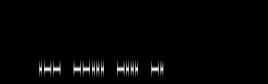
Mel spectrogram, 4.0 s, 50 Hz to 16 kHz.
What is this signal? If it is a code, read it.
Morse code, heard as a keyed tone, about 36 wpm, spaced as for 25 wpm, 700 Hz. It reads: W7BN
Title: USA Call Signs - 4 Characters - 2x Character Spacing - 35wpm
